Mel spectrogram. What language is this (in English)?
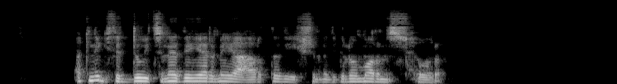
Kabyle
